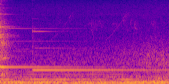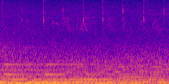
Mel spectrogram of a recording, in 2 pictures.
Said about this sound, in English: I'll ring the bell.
